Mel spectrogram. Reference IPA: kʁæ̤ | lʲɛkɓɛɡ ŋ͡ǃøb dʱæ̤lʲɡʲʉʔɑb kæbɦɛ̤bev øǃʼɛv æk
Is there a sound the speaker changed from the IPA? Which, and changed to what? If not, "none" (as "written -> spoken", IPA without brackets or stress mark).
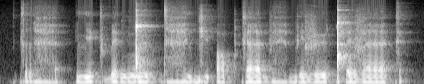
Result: ʁ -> r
